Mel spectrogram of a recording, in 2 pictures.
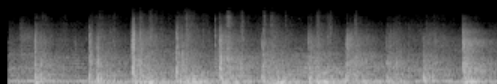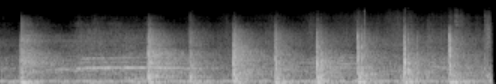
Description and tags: walking up stairs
